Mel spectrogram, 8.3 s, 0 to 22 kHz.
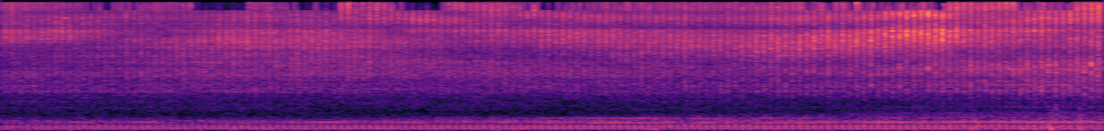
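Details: Free Craftsman LT2000 lawn tractor, parked about 6-8 years, running after cleaning solenoid and ignition switch connections: steady single-cylinder chug at even pace with low rumble, no knocks or misses; normal running.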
